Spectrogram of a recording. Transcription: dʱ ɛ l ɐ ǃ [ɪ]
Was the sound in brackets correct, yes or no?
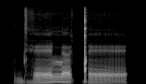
no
